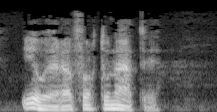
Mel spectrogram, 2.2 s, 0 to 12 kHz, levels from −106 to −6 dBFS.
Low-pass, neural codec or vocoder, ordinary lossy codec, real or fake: 10.8 kHz; none; MP3, 32 kbps; real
